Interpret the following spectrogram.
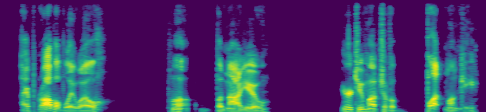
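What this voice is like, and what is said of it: Poor Butthead impression. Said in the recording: “Your horrible fucking butthead impression”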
